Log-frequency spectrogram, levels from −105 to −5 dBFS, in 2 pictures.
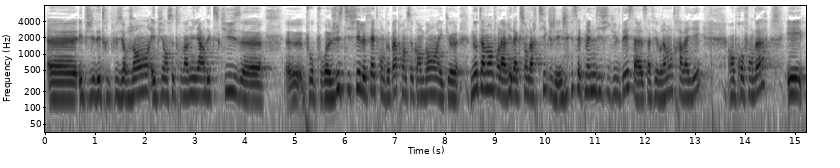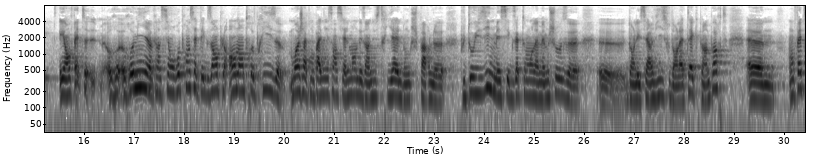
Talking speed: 180 wpm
